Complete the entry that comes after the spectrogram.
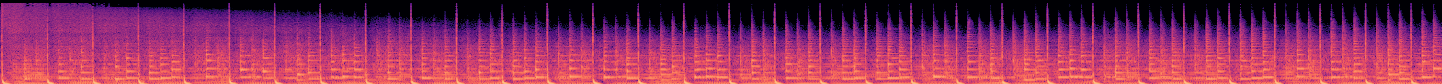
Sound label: TechnoBIT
